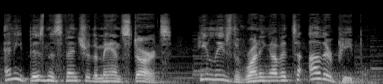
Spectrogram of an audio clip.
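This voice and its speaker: Arch, swooping society gentleman. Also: sits high, sing-song, fast talker, soft background music. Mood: arch, teasing. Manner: arch, mocking, flowery. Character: flippant, teasing male business partner at society dinner. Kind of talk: theatrical radio drama acting.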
